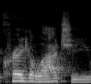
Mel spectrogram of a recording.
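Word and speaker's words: Craigellachie: The locals there pronounce it Craig Elachi, which is fair enough, but uh, for those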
